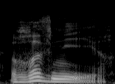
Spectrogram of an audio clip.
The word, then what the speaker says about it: revenir: So you've got re and then ve and nir, but then clearly you don't pronounce it, so you get revenir, revenir.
